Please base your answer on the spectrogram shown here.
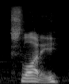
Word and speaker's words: Slotty: Slotty. Yeah, it's like slaughter, but with a Y, so it's Slotty.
